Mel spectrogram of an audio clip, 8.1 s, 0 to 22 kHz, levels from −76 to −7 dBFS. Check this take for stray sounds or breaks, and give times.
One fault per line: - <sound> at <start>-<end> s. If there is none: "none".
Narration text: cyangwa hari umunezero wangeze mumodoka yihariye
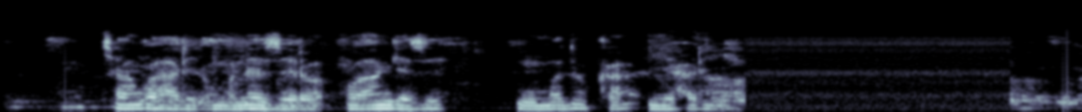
none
